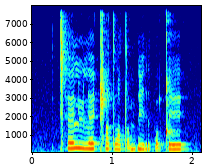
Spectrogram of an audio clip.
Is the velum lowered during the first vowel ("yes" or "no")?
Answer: no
